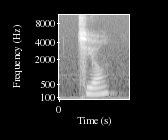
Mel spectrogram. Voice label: "qing2", chinese pinyin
